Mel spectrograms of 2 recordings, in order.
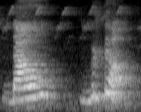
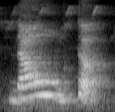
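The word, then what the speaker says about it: doubt: उच्चार करतो म्हणजेच डाऊ ड डाऊ बट असा काहीसा उच्चार आपण करतो परंतु हा उच्चार असा होत नाही आपण असा उच्चार करतो का याचा दाऊट ब घेऊन ट वाचतो का आपण तर नाही तर याचा उच्चार आपण असा वाचत नाही तर याचा उच्चार आपण वाचतो दाऊ ट म्हणजे यातला बी जो आहे त्याचा उच्चार आपण वाचत नाही म्हणजे बी हा जो शब्द आहे तो इथे झोपलेला असतो आमच्या टीचर होत्या तर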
